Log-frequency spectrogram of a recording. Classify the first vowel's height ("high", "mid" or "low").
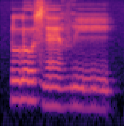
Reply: mid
